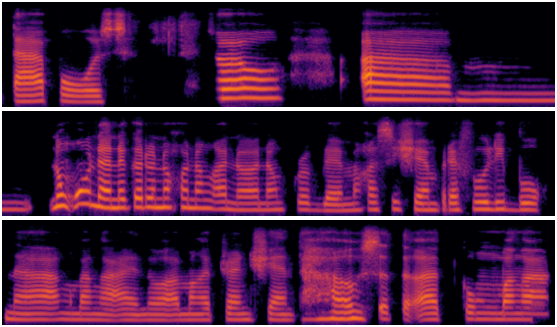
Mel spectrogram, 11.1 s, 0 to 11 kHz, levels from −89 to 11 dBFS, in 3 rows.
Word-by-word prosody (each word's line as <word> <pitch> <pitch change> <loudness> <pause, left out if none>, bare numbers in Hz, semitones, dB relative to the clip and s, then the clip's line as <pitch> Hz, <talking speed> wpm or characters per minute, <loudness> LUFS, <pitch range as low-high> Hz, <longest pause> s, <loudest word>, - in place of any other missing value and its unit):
Tapos, 190 -2 +2 0.7
so, 290 0 +6 0.6
um, 240 -2 +4 0.9
no'ng 330 +1 +4
una 370 -8 +6
nagkaroon 285 +1 +2
ako 280 0 -3
ng 260 -1 -2
ano 205 -2 -2
ng 210 +1 -6
problema 195 -2 -6
kasi 220 +1 -4
siyempre 210 -1 -1
fully 225 +1 -2
booked 210 +1 -5
na 185 -2 -1
ang 190 - -10
mga 170 -2 -3
ano 170 0 -6
ang 170 +1 -2
mga 175 - -4
transient 180 -1 -3 0.2
house 210 0 +3
at 195 - -7
at 190 0 +2
kung 195 -1 -6
mga 185 -1 +1
205 Hz, 145 wpm, -24 LUFS, 185-240 Hz, 0.9 s, so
